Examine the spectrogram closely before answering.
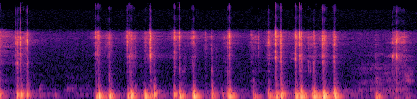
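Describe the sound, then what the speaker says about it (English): Password being typed on a computer keyboard: a quick, irregular run of close, crisp key taps in short bursts with small gaps, no talking. "then type in the password for your account"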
